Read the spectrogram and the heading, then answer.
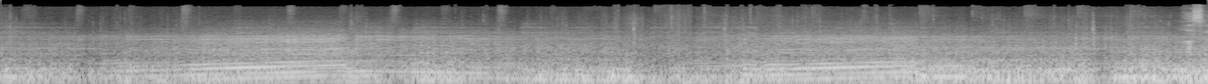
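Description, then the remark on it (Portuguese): A sports car with a PDK gearbox and a variable-geometry turbocharger drones loudly, rising in pitch through two strong acceleration pulls with climbing revs, over steady road and wind rumble. “aceleração dele é muito boa. Resposta de PDK é. não tem nem o que falar.”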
